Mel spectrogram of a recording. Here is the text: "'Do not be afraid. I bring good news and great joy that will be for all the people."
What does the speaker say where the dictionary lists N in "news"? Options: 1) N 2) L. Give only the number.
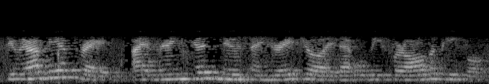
1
